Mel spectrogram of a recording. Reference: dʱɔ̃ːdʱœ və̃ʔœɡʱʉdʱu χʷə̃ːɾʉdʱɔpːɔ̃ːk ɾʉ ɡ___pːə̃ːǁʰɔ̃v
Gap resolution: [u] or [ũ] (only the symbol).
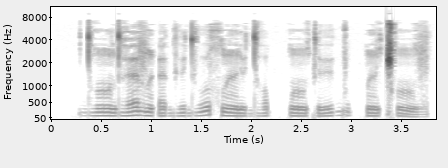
u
